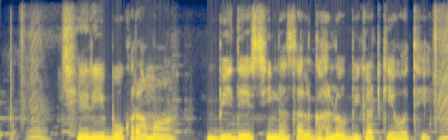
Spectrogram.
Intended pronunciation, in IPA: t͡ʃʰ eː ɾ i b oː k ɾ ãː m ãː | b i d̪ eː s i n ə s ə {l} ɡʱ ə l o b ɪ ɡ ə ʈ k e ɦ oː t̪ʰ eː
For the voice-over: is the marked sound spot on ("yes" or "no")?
yes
